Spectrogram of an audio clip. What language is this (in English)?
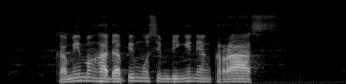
Indonesian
